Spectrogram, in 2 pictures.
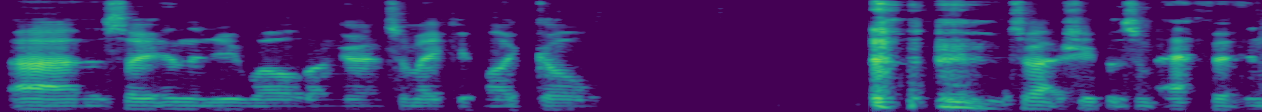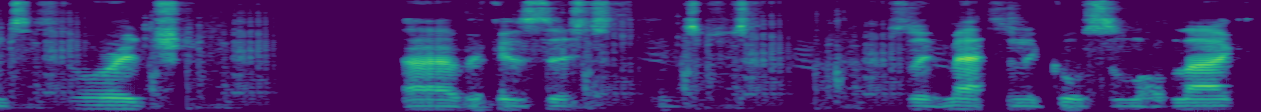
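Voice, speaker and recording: A man. He rambles, corrects himself and pauses on fillers, with a faint hiss of noise under the voice. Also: sits low, fairly even intonation, fairly bright tone, poor audio. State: sore throat, clearing throat and coughing. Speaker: Minecraft video creator. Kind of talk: casual gameplay narration.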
